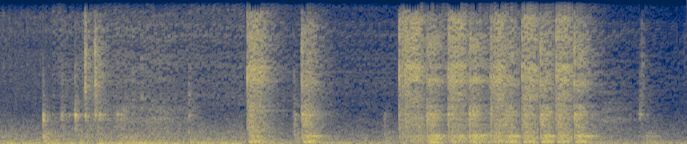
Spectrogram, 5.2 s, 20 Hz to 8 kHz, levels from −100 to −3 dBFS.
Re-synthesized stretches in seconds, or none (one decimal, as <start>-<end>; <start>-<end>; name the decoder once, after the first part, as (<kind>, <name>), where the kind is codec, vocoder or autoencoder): 3.0-3.8 (codec, ZipCodec)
